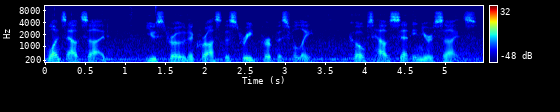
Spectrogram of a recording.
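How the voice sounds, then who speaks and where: A man's voice: deep voice, fairly even intonation, moderate pace. A synthetic text-to-speech voice of an older man, reading a game's narration and dialogue aloud in one mechanical way. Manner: reads everything in one mechanical way, lines and narration alike. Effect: text-to-speech screen reader voice. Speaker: game text reader. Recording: synthetic voice with clear background noise.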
